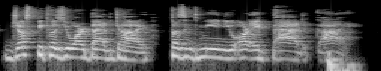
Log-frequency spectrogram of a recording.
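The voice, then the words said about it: Bad Zangief impression. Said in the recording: “That's my bad impression of it”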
